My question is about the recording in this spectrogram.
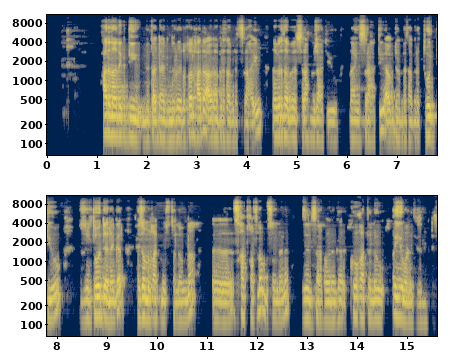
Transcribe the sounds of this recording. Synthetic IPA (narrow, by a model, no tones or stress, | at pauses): ħad̪ɐnanɨɡd̪inɨt̪ʰɨʕd̪aɡnɨɾojonɨxɨʔɨlħad̪ɐːβnabɐɾɐt̪ʰaβɐɾɐt̪sɨɾaħɨjːu | nabɐɾɐt̪ʰabɐɾɐt̪sɨɾaħmɐβzaħt̪ʰiɨjːu | najsɨɾaħt̪ʰiaβd̪ɐβɐɾɐt̪ʰabɐɾɐt̪ʰːɐwɔd̪iwu | zɨlt̪ʰɐwɔd̪ːɨʔnɐɡɐɾħizo̞mːɨlxak̪ɨmɐt͡sʼu̥t̪ʰɐlːɐwuna | sɨ̥kat̪ʰɨ̥xɐflo̞mɨsomlɐnɐ | zɨlɨsɐɾħwonɐɡɐɾkʰɨwxat̪ʰɐlːɐwuʔɨjːumalɐt̪juzɨnɨɡ̚d̪ɨ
